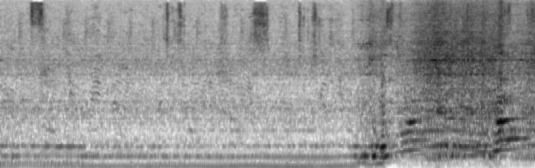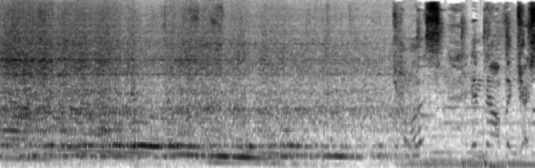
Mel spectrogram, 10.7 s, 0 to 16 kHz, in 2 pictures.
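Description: Dodge Challenger SXT's 3.6-litre V6 idling at the exhaust tip, then revved several times from about three and a half seconds in, the pitch climbing and falling with each blip, with one longer rev that falls away slowly.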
